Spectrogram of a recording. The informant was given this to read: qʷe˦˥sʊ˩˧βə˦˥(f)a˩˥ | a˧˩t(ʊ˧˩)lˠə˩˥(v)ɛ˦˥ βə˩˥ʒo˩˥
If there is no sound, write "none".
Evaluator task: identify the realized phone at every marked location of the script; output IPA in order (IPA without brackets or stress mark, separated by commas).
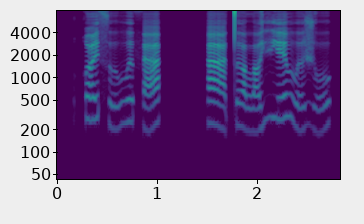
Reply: θ, ə˧˩, vʲ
